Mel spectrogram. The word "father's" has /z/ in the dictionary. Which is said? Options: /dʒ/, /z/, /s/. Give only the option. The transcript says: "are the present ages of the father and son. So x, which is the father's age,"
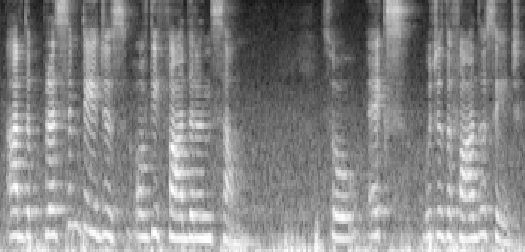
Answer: /s/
